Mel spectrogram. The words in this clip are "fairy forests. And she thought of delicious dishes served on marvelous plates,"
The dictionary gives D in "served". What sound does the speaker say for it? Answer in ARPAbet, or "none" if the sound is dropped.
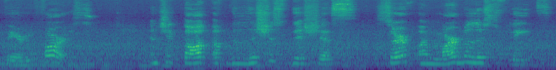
none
